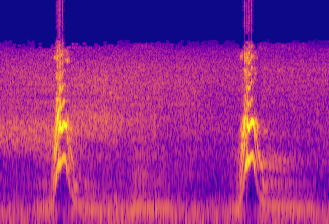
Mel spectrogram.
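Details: Dog named Tatiana barks while her tail wags: two short, sharp barks about two seconds apart over a low steady hum, with a person telling her to stop just before.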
